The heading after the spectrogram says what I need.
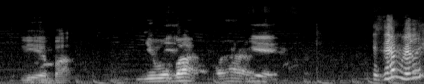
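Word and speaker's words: Yhwach: Yawat. Yawat? Yeah. Is that really how you pronounce it?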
